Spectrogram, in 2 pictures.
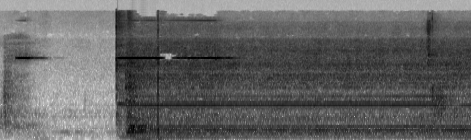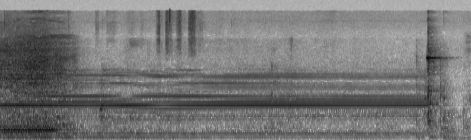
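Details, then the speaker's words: Tumble dryer that won't turn its drum: motor gives only a steady electrical hum from the lower area, no usual loud drum rumble, water pump briefly running; suspected failed start capacitor. "Es tut sich nichts wie gewohnt, normalerweise ist es laut und brrr. Hier in diesem Fall brummt es einfach nur, das kommt aus dem Bereich hier unten."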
